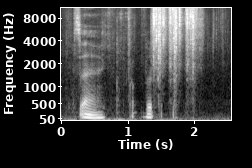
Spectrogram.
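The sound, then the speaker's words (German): A small gift package from Vera rustles and crinkles in a few short, bright, papery bursts, preceded by a brief voiced hum and some low thumps. “Und zwar, Moment mal, ich gehe das einmal vorne rascheln.”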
